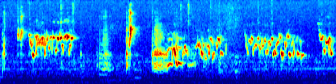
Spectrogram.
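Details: Budgerigar warbling in chattering phrases of quick, evenly spaced chirps and buzzy notes, separated by short pauses and sharp clicks.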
